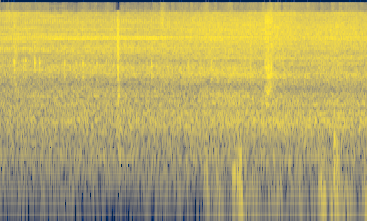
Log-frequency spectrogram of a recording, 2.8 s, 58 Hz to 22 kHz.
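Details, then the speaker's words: 1969 GM window air conditioner with reciprocating compressor, started after not running for about three weeks, pressure building; soft steady hum, light low rumble, faint knocks over fan hiss; compressor sounds fine. "This thing sounds fine."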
